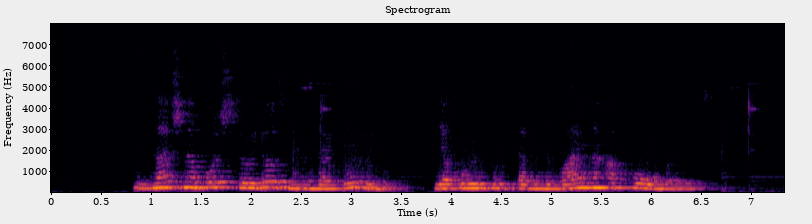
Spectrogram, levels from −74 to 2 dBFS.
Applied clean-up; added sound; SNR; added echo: neural separator model SepFormer DNS4.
